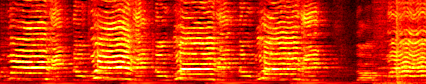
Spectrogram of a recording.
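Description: A teenage girl singing a musical-theatre song with vibrato, her sung phrases sliding down in pitch, over accompaniment playing short repeated chords.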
